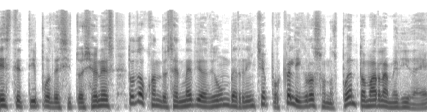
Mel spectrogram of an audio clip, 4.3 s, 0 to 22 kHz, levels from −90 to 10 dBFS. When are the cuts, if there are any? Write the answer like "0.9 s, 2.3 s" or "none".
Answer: 1.2 s, 1.7 s, 2.8 s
